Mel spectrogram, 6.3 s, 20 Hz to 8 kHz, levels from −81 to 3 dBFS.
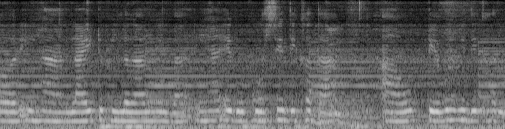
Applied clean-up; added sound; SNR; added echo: none; Clock; 14 dB; reverberation time 0.5 s.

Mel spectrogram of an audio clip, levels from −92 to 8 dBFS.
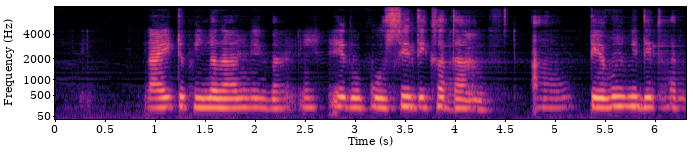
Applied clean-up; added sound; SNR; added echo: neural mask model DeepFilterNet 3.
